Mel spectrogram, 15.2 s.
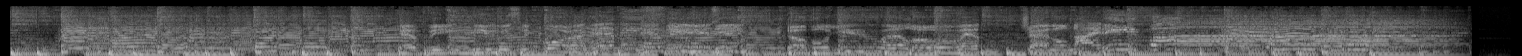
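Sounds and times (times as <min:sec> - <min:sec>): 
heavy music jingle: 0:00.1 - 0:14.7.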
